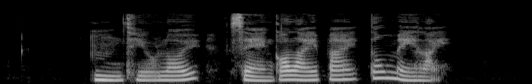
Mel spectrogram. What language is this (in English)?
Cantonese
